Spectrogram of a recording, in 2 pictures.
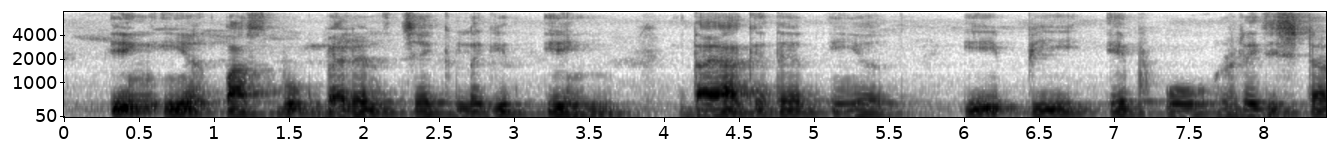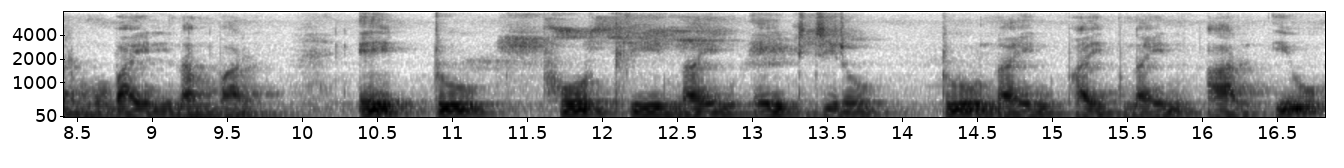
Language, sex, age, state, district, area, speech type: Santali, male, 45-60, West Bengal, Birbhum, rural, read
